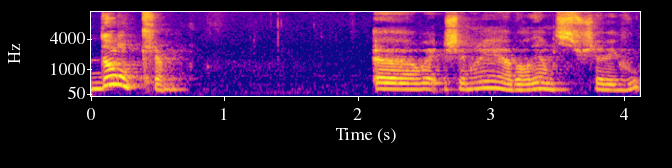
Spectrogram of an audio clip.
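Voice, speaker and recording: A somewhat breathy voice at a moderate pace, with ordinary pitch variation and audible room echo. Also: woman. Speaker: vlogger. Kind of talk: casual monologue to camera. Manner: hesitant, many fillers.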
